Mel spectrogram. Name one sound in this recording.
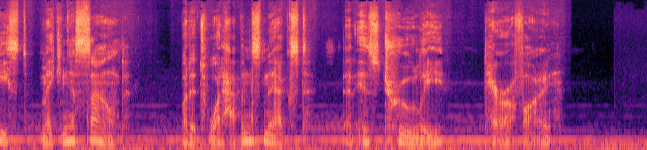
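A young man speaks calmly and close into a microphone.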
